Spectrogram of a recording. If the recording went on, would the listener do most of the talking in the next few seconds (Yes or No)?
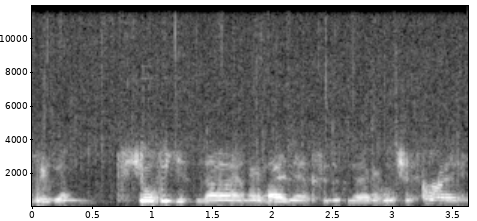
Yes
